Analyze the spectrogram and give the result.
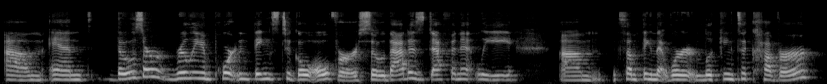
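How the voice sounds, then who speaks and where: A woman's voice: a little high, normal speed. A friendly woman, a company representative, explaining with lots of fillers over a video call.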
